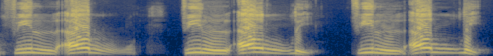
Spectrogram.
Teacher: kalau huruf ra ini menyimpangnya ke belakang. Jadi lidah kita ditarik ke belakang. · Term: inhiraf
